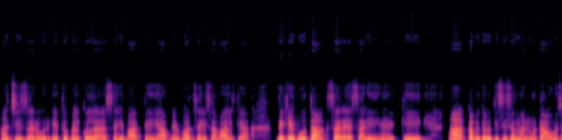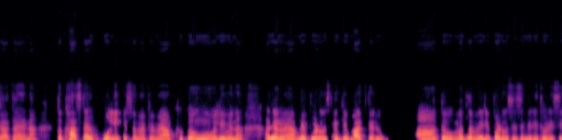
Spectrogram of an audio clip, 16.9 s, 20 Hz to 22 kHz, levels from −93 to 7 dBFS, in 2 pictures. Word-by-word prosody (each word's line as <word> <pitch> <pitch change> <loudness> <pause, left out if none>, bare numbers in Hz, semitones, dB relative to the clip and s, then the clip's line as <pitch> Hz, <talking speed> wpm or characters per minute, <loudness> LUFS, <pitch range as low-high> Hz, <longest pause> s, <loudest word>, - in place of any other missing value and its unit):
हाँ 255 -1 0
जी, 230 +2 -2
ज़रूर। 220 +1 -2
ये 225 - +2
तो 235 +1 -1
बिल्कुल 220 +2 0
अ, 195 0 -2
सही 215 +2 -3
बात 195 -2 -2
कही 215 -1 -4
आपने 215 +3 -5
बहुत 235 +2 -2
सही 210 -2 -2
सवाल 200 -2 -2
किया। 195 -1 -6 0.4
देखिए 260 +2 +4
होता 230 0 +5
अक्सर 215 +1 0
ऐसा 200 +1 -1
ही 210 +1 -1
है 200 -1 -5
कि 230 0 -2 0.3
अ, 210 -2 +4
कभी-कभी 230 +1 +4
किसी 235 +1 -2
से 240 +1 0
मनमुटाव 205 -2 -1
हो 205 0 -3
जाता 195 -1 -3
है 195 0 -3
ना 205 +2 -5 0.3
तो 290 - 0
खासकर 275 +2 +4 0.2
होली 270 +2 +3
के 230 -1 -4
समय 200 -2 -4
पे - - -3
मैं 200 0 -2
आपको 195 +4 -2
कहूँ 225 +1 +4
होली 205 +3 +2
में 220 -1 +2
ना 225 +2 0 0.4
अगर 240 +2 +6
मैं 245 0 +1
आपने 230 +2 +3
पड़ोसियों 220 +2 +2
की 240 0 +2
बात 200 0 +5
करूँ। 225 +3 -3 0.5
हाँ, 215 0 +1
तो 225 0 +2
मतलब 245 +3 +2
मेरी 250 0 +2
पड़ोसी 225 0 +1
से 230 +1 -3
मेरी 225 0 0
थोड़ी-सी 215 +1 -1
220 Hz, 205 wpm, -23 LUFS, 205-235 Hz, 0.5 s, अगर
